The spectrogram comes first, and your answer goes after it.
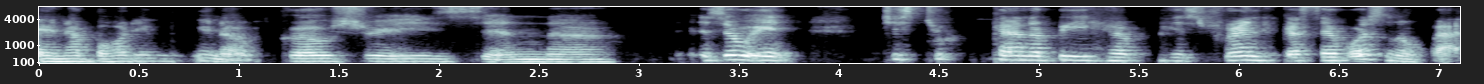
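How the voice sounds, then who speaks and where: A somewhat breathy woman with a German accent, a fairly slow pace, and very wide pitch swings. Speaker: witness in probate hearing. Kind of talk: court testimony. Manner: halting.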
